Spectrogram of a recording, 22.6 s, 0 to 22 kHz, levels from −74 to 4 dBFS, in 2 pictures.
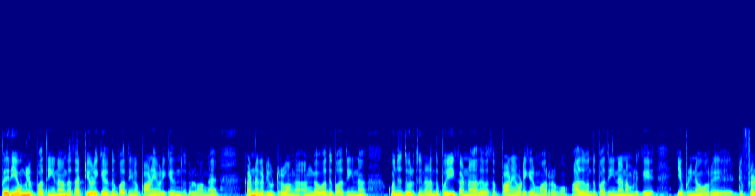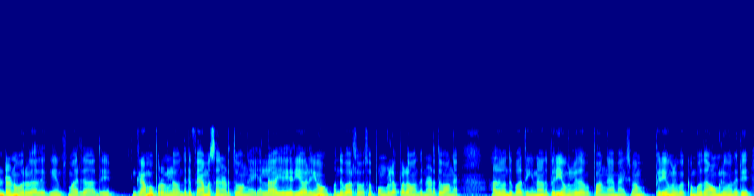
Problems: none marked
